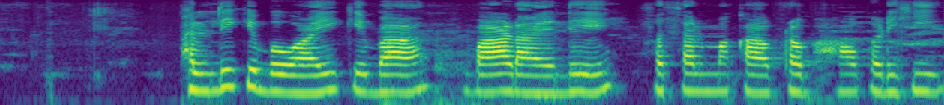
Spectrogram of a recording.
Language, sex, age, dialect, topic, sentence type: Chhattisgarhi, female, 25-30, Central, agriculture, question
